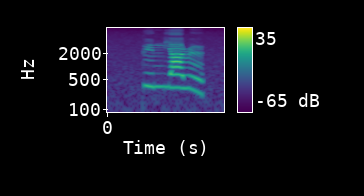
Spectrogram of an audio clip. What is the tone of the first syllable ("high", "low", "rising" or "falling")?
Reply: high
